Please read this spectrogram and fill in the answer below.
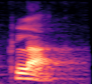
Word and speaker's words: clerk: It's not a clerk, it's a clerk. So clerk, it's a wrong. Clerk, it's a right pronunciation.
